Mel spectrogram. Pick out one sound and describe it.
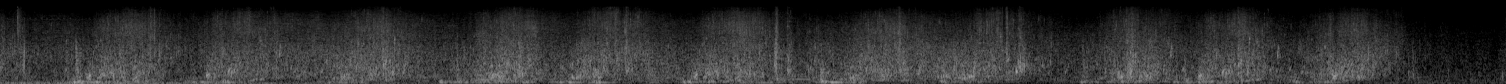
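Oars splash rhythmically in water as a boat is rowed.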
